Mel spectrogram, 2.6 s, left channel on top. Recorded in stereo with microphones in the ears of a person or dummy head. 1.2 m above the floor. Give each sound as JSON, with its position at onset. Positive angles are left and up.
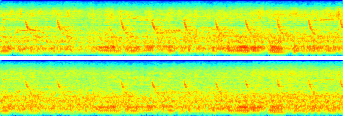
{"t": 0.0, "sound": "an insect", "side_deg": 25}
